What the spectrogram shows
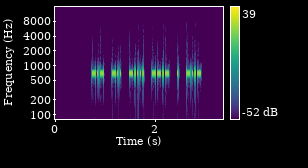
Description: Morse code, heard as a keyed tone, about 46 wpm, spaced as for 33 wpm, 700 Hz. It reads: KD6QEX
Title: USA Call Signs - 6 Characters - 2x Character Spacing - 45wpm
